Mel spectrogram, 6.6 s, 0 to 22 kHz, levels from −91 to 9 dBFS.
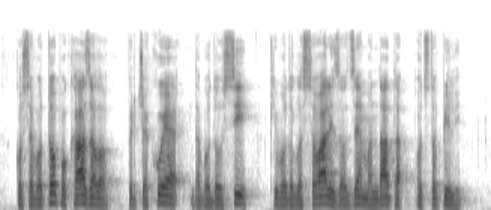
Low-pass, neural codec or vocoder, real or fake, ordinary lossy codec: none; none; real; none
